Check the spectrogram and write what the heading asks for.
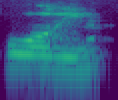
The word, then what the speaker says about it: building: Yang ini bacanya U-nya silent. Building. Building.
